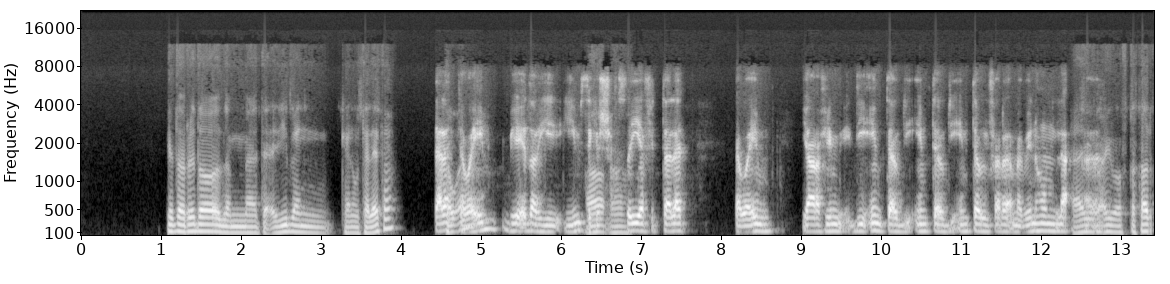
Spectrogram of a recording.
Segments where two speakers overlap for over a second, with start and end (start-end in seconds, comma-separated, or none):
none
